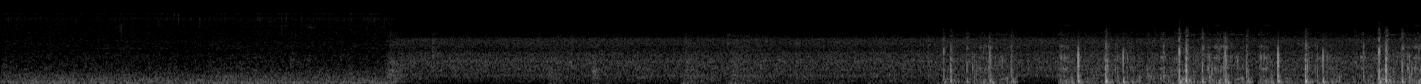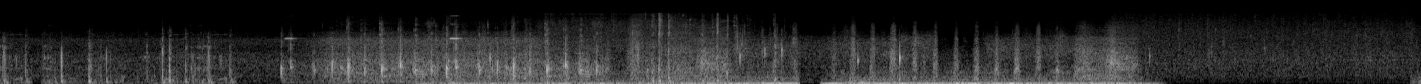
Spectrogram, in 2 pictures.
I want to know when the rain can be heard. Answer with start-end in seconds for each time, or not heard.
0.0-28.3.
